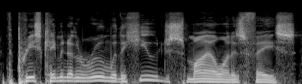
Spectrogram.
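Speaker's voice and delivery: ordinary talk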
